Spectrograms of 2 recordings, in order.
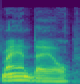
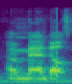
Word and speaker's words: Mandel: how to pronounce josh mandel's name because he now pronounces it mandel but up until a couple years ago it was josh mandel for his whole time in public life um he probably thinks it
